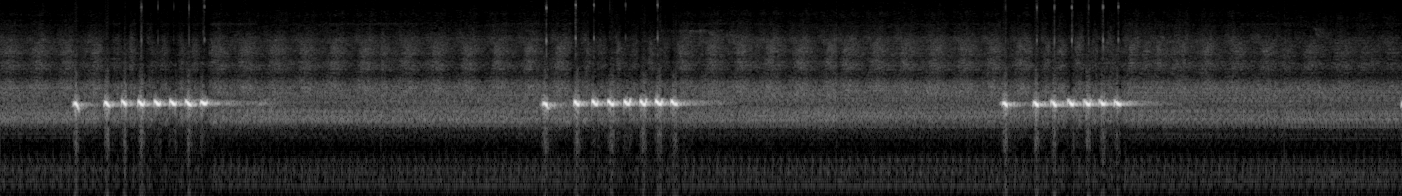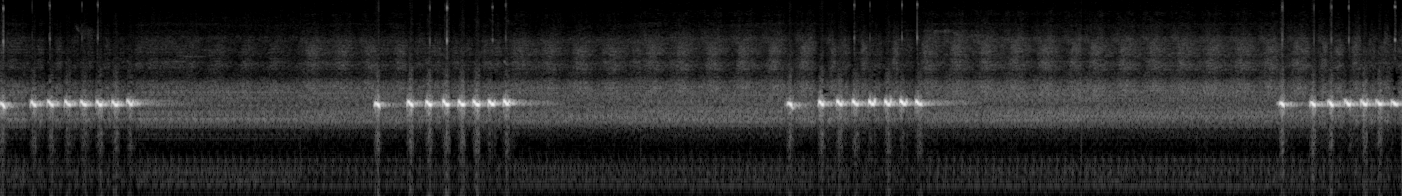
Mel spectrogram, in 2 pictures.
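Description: Golden babbler (Cyanoderma chrysaeum) singing: a phrase repeated seven times about four seconds apart. Each phrase is a short lead note followed by a quick run of six to eight high whistled notes on one pitch.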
